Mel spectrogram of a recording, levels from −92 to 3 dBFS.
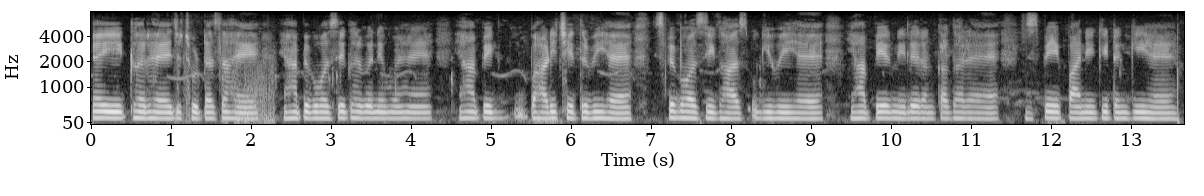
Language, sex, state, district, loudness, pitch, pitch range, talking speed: Hindi, female, Bihar, Begusarai, -16 LUFS, 165 Hz, 160-170 Hz, 180 wpm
